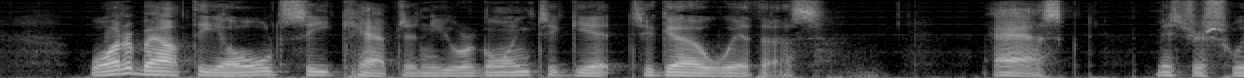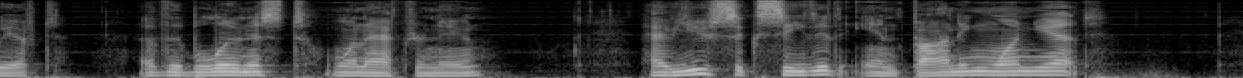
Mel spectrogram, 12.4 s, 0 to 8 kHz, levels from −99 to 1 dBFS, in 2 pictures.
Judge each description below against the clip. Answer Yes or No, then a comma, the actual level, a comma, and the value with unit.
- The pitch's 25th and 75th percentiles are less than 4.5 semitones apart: Yes, average, 3.2 semitones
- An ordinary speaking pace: Yes, average, 145 wpm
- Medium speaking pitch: No, low, 115 Hz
